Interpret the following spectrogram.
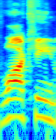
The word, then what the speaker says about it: Joaquin: and so and so it's Joaquin like Joaquin Phoenix okay now I got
